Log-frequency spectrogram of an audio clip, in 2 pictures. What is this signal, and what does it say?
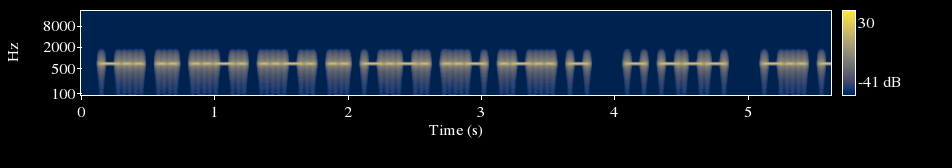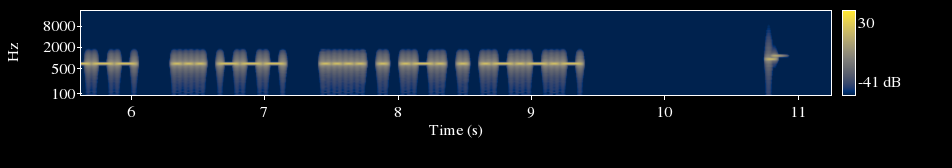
Morse code, heard as a keyed tone, about 28 wpm, 700 Hz. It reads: DIFFICULT TO DO SO HERE.
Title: Sentences from Top 600 Words 28wpm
